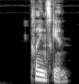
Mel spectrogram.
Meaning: 1. An unbranded animal 2. A person who does not have any tattoos
- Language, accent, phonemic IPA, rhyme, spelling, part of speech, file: English, Australia, /ˈkliːnskɪn/, -iːnskɪn, cleanskin, noun, En-au-cleanskin.ogg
